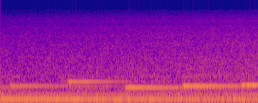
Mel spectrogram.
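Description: Ocean waves rolling onto a beach along the sea, a steady continuous wash of surf with a faint tonal hum running beneath it, no voices.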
